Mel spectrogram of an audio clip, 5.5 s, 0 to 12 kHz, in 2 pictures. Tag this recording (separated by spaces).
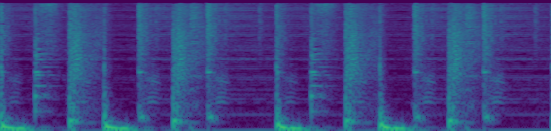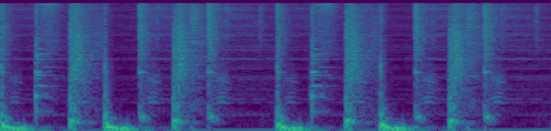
DnB Drums 174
